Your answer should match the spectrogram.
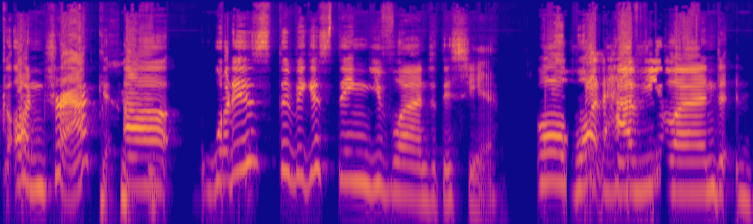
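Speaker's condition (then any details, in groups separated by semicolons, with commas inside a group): No condition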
